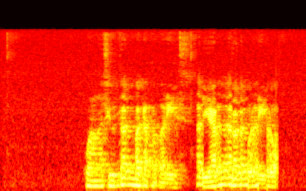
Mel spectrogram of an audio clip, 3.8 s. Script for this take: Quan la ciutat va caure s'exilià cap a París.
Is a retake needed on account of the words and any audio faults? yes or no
yes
